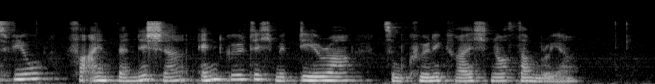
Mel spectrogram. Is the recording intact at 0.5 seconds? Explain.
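Yes, at 0.5 seconds the speech is intact, carried through the Bluetooth mSBC headset path with nothing heard above about 7.7 kHz.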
